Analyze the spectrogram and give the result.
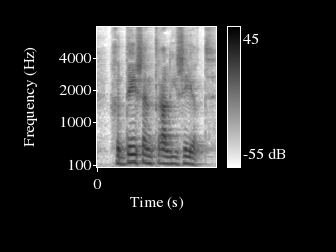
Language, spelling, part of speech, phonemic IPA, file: Dutch, gedecentraliseerd, verb, /ɣəˌdesɛnˌtraliˈzert/, Nl-gedecentraliseerd.ogg
- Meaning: past participle of decentraliseren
